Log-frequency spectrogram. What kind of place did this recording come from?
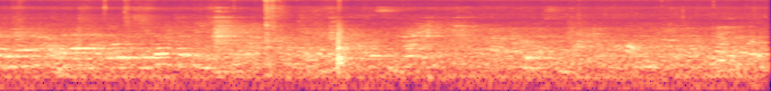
cafe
